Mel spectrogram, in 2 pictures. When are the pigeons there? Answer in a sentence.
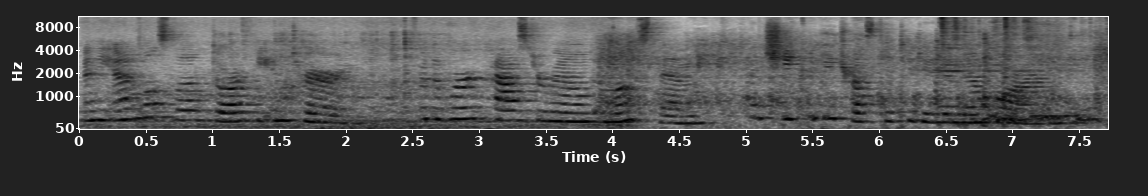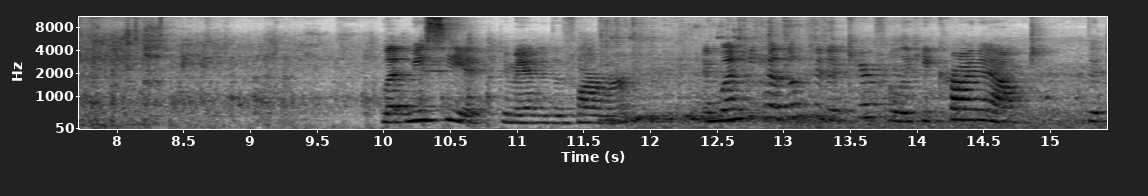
You can hear the pigeons from 1.0 to 2.9 s, from 6.5 to 8.3 s and from 11.6 to 13.4 s.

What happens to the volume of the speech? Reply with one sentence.
The loudness of the speech stays about the same.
